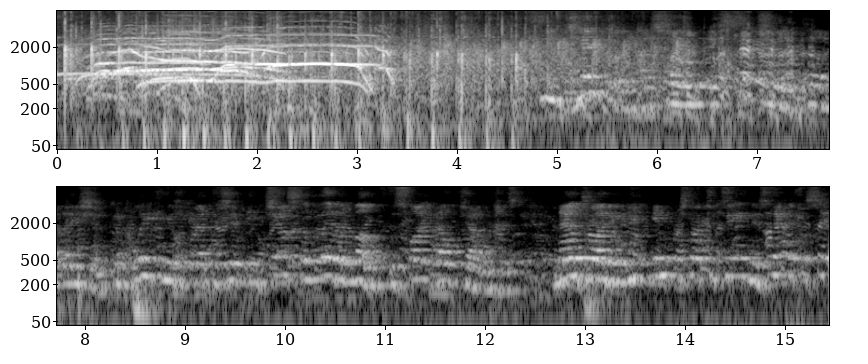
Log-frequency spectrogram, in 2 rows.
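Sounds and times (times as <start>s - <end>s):
cheering: 0.0s - 7.2s
round of applause: 0.0s - 7.3s
laughter: 4.6s - 8.3s.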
